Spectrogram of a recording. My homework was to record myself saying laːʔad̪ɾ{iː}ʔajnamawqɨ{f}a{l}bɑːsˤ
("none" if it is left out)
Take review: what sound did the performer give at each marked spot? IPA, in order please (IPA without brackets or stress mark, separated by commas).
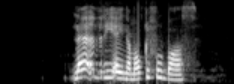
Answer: iː, f, l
